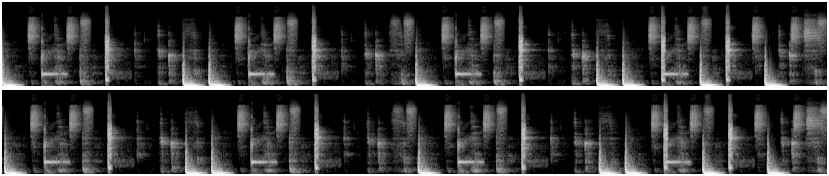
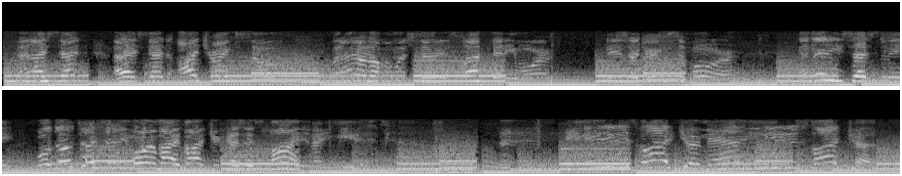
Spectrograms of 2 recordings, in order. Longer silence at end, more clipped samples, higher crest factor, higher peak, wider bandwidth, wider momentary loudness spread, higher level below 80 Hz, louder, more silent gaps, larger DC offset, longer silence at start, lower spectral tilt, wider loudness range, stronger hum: about the same, 0 s vs 0 s; neither; about the same, 12 dB vs 12 dB; about the same, 0 dBFS vs 0 dBFS; first, 12 kHz vs 5.4 kHz; first, 12 LU vs 4 LU; first, -14 dBFS vs -20 dBFS; about the same, -13 LUFS vs -14 LUFS; neither; neither; about the same, 0 s vs 0 s; second, -4.5 dB/octave vs -9.5 dB/octave; first, 4 LU vs 1 LU; neither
